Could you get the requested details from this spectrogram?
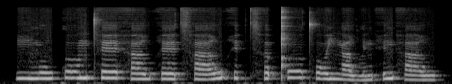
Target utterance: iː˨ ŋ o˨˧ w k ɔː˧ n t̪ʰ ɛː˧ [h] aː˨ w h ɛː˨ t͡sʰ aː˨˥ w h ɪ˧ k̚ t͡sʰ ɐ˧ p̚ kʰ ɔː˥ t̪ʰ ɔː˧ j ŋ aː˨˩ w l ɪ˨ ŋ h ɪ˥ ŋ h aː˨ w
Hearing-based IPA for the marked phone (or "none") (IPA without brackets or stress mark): h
